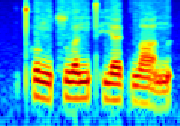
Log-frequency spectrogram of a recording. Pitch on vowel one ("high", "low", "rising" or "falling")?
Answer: falling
